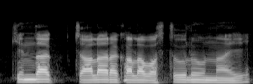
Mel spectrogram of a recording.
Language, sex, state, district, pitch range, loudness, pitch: Telugu, male, Telangana, Mahabubabad, 100-110 Hz, -15 LUFS, 105 Hz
